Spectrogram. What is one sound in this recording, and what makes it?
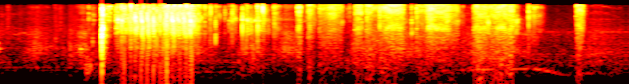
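An aerosol can hisses as spray paint is sprayed.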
